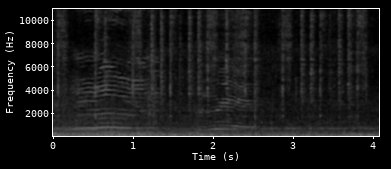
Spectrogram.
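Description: Steady road and engine noise inside a moving car's cabin as it drives a winding downhill mountain road. A faint high voice rises and falls twice in the first half.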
